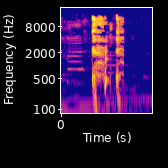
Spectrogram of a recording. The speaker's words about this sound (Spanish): no me dejas ni toser.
